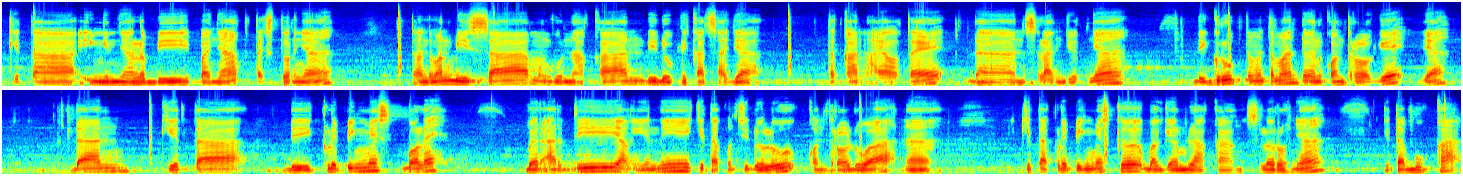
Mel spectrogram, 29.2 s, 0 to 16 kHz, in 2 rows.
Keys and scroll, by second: 13.6 ctrl+g, 16.7 ctrl+z, 22.9 ctrl+2, 24.1 ctrl+z, 26.4 ctrl+z, 27.5 ctrl+alt+2.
